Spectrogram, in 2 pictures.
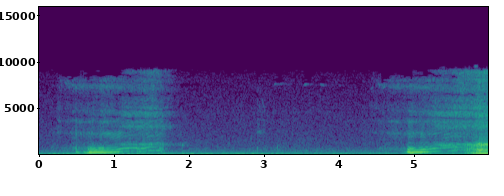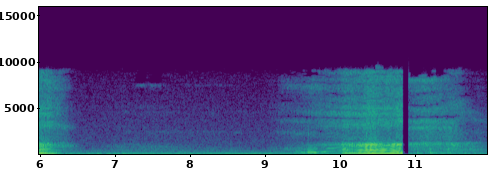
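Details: Snoring during sleep recorded with the SnoreLab app: three irregular rattling snores over twelve seconds, about 13 a minute, with quiet gaps between them.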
